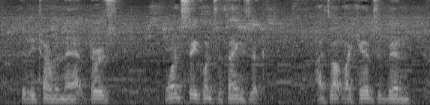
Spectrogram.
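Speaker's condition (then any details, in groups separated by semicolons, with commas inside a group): Guillain-Barré syndrome; phantom sensations in arms and legs; just over a year since diagnosis, improving, weak right grip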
